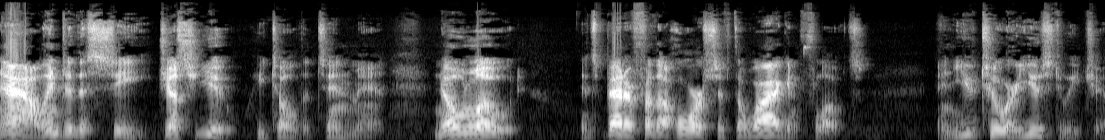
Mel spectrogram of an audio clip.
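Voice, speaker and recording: Using a put-on character voice that is gruff and medium in pitch, a man speaks at a moderate pace with big swings in loudness in a very clean recording with a silent background. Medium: read story. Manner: gruff, commanding.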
